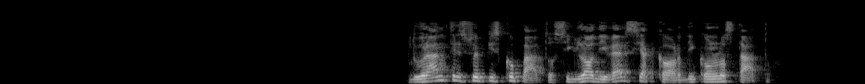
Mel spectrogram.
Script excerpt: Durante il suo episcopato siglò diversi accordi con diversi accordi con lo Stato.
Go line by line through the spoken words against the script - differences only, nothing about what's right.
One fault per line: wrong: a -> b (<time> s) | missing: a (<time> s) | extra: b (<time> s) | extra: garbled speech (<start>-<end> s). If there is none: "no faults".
missing: diversi accordi con (7.2 s)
